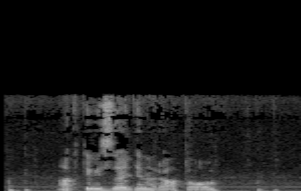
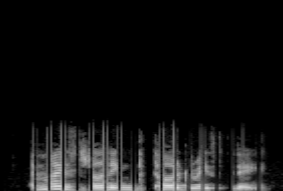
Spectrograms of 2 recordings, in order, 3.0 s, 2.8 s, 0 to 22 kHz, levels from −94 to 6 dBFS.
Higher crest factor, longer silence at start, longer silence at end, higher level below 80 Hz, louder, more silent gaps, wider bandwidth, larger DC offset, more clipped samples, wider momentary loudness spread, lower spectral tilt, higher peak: about the same, 18 dB vs 16 dB; second, 0.05 s vs 0.3 s; about the same, 0.25 s vs 0.3 s; about the same, -56 dBFS vs -54 dBFS; second, -27 LUFS vs -19 LUFS; neither; first, 11.5 kHz vs 7.6 kHz; neither; neither; first, 23 LU vs 8 LU; about the same, -5 dB/octave vs -5 dB/octave; second, -12 dBFS vs -2 dBFS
